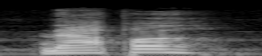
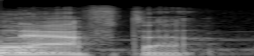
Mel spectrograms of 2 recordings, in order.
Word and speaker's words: Naphtha: Napa? Naphtha? NAFTA. NAFTA. NAFTA? NAFTA. That's right, because it was NAPHTA. NAFTA. But like the free trade agreement pronunciation. But with PH.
